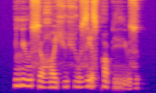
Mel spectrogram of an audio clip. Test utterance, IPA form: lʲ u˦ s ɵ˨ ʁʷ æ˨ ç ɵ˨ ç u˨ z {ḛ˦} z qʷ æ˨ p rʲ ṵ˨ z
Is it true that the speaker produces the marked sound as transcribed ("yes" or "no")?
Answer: no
